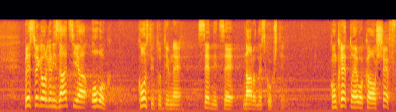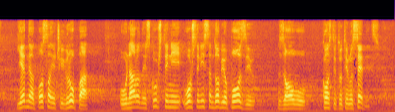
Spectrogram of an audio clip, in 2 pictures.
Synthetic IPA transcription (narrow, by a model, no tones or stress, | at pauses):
pɾeːsʋe̞ɡao̞ɾɡanizaːt̪sijao̞ʋo̞ɡː | o̞nst̪it̪ut̪iʋne̞ | se̞d̪nit̪se̞naːɾo̞d̪neskupʃt̪ḭne | ko̞ŋkɾe̞t̪no̞eʋo̞kao̞ʃe̞f | je̞d̪ne̞o̞d̪̚po̞slˠanit͡ʃkiɡɾuːpa | unaːɾo̞d̪no̞jskupʃt̪iniuo̞pʃt̪e̞niːsamd̪o̞bio̞po̞ːziʋ | zao̞ʋu | ko̞nst̪it̪ut̪iʋnuse̞d̪nit̪su̥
